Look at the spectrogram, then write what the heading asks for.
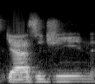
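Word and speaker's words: gazogene: the information yeah uh the only pronunciation is gaza gene it's a noun and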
